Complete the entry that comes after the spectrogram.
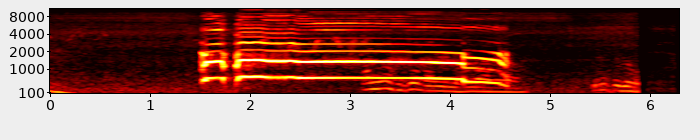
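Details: Rooster crowing: after a short introductory note, one long, loud, harmonically rich crow is held steady for nearly three seconds, then drops and fades at the end. A brief fainter call follows, and a low murmur sits underneath.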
